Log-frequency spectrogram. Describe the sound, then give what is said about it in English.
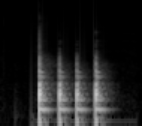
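Four quick, solid knocks on a locked wooden door in a steady rhythm, clear, with no voices around them. “Is there someone at the door?”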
